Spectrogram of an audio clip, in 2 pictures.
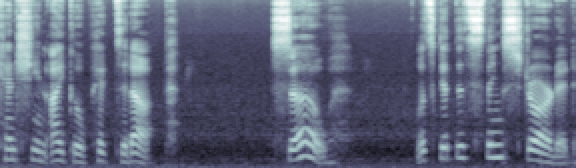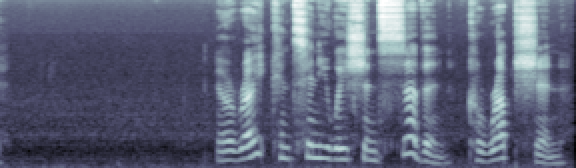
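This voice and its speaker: A woman's voice: mid-range voice, sing-song, slow pace, long pauses, fairly bright tone. A woman hosting a story reading, giving an informal, conversational recap and introduction. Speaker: host reading own fan fiction aloud.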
